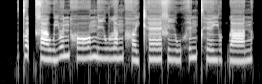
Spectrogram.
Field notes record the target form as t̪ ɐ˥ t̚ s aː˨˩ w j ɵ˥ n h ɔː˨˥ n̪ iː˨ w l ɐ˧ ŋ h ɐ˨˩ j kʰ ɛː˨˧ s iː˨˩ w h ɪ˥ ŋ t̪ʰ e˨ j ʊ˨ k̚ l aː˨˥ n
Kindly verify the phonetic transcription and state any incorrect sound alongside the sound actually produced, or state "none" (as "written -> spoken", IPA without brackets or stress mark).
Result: none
